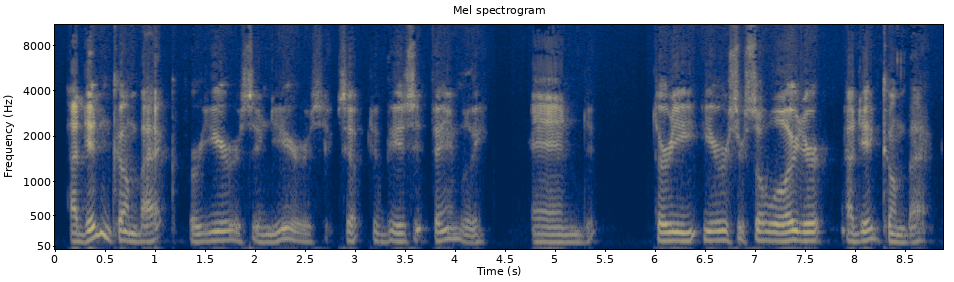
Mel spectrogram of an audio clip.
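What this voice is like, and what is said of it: Mississippi Southern American accent. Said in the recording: “I'm from Mississippi ... I never obviously lost my accent”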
